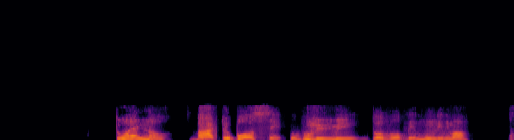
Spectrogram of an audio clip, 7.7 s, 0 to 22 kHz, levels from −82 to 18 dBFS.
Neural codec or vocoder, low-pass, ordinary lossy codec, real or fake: codec, 16 kHz in and 24 kHz out, 0.4 kbps, LongCat-Audio-Codec, fine tuned four codebook decoder; 5.4 kHz; AAC, 24 kbps; fake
